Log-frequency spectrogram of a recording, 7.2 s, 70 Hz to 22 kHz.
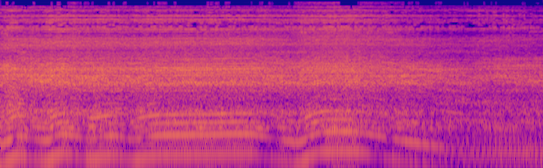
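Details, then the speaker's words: Honda Spree two-stroke scooter (1986 frame, 1985 motor, 1987 head) after replacing its plugged muffler with a known good one, known good carb. Revs up and drops back with a crisp, even buzz, returning smoothly to idle; fixed. "i put a known good muffler on there known good carb and everything's back working again"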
